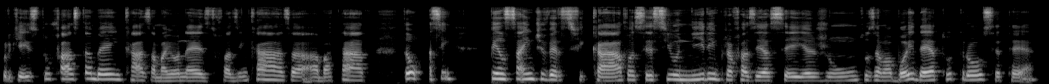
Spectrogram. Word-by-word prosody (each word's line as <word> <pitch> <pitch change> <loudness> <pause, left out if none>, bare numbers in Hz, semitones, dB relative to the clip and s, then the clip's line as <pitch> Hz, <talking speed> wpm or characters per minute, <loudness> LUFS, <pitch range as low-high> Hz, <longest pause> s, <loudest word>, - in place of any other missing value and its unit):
porque 370 - -8
isso 370 0 +2
tu 250 - -11
faz 240 -1 +2
também 240 -3 -2
em - - -9
casa, 195 -4 -5
maionese 165 0 -5
tu - - -9
faz 170 -2 -9
em 185 +1 -13
casa, 200 -3 -4
a 170 -1 -8
batata, 190 +2 -6 0.3
então 275 +1 0
assim, 270 -2 +5 0.3
pensar 255 -1 +6
em 255 - 0
diversificar, 195 -6 -1
vocês 210 0 +6
se 230 - -4
unirem 225 +3 -2
para 220 -2 -6
fazer 195 -2 -2
a 185 - -1
ceia 175 -1 +4
juntos 185 +4 -9
é 195 - -4
uma 180 0 -7
boa 180 - -2
ideia, 205 -4 0
tu 215 +4 -12
trouxe 220 -3 +1
até, 195 +4 -10
205 Hz, 195 wpm, -23 LUFS, 180-235 Hz, 0.3 s, pensar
